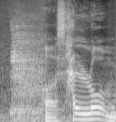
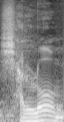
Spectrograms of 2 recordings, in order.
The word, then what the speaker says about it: 샬롬: 그냥 혀가 짧으시면 살롬 이렇게 해도 되고, 발음이 제대로 되시면 샬롬 이렇게 하시면 됩니다.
